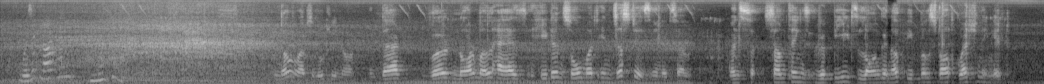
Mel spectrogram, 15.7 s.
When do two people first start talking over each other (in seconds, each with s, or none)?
none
